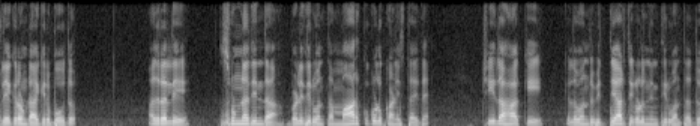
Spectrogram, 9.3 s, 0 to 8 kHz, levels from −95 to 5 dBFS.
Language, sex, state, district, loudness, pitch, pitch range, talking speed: Kannada, male, Karnataka, Dakshina Kannada, -18 LUFS, 160 Hz, 145-170 Hz, 105 wpm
